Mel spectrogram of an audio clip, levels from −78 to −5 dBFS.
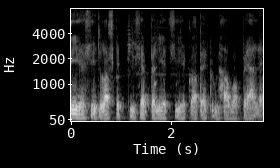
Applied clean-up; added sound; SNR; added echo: neural separator model SepFormer DNS4.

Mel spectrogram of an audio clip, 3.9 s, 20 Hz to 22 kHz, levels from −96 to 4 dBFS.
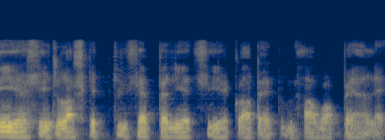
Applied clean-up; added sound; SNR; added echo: neural mask model DeepFilterNet 3.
